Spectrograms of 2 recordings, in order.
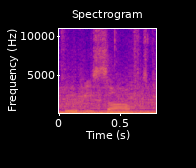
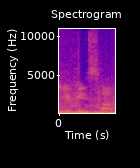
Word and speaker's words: Ubisoft: I used to call them Ubisoft, but they all pronounce it Ubisoft, so I don't know.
